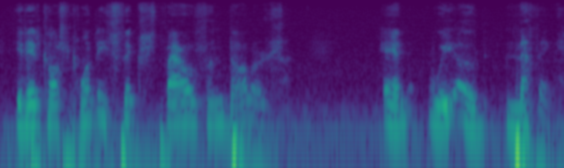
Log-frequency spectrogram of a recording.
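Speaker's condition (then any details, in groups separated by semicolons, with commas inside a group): Parkinson's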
